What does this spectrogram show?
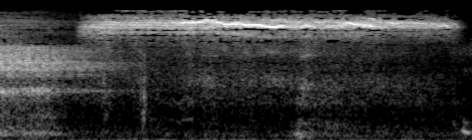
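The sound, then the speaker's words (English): A voice makes a long, steady hissing sound, saying a word in imitation of snake speech. It is sustained for about two seconds with slight wavering, fairly loud, then trails off abruptly. “I said it in Parseltongue.”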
